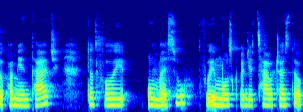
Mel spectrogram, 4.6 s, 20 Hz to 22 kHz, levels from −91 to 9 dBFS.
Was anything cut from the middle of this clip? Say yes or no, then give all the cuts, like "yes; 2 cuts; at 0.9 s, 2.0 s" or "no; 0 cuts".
no; 0 cuts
